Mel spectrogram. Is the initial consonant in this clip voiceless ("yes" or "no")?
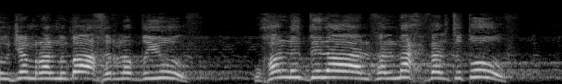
no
